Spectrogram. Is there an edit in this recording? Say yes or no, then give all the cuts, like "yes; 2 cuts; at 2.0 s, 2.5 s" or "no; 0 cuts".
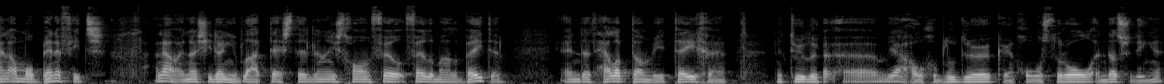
yes; 3 cuts; at 2.4 s, 5.8 s, 8.2 s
